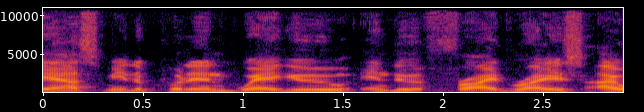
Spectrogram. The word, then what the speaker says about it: Wagyu: Wagyu, yep.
